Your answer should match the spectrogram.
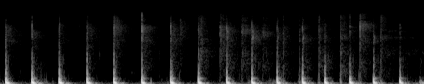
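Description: Steady percussive beats like a slow drumroll, about four strikes a second, each with a deep thump, building up to an announcement.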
